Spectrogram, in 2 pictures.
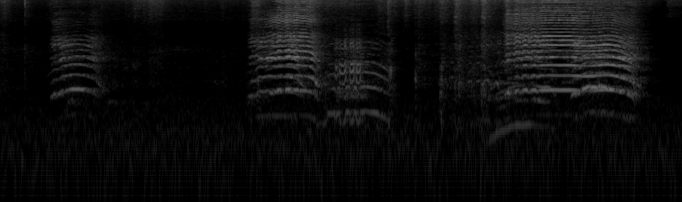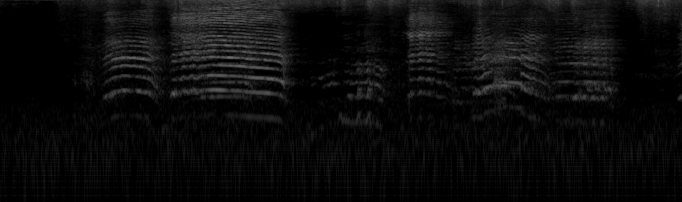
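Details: Several tethered pet goats on a Philippine farm bleating in turn, about twenty calls a minute, some long and quavering, others short and clipped, overlapping at times, with a constant faint high-pitched whine behind them.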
